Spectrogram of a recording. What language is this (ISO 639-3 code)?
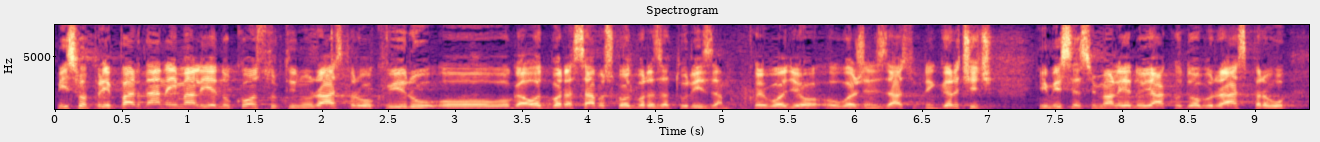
hrv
